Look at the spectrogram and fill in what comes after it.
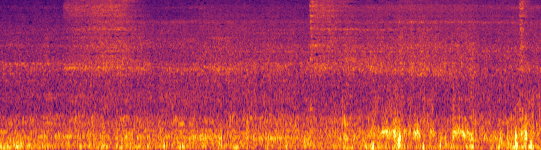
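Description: ICE high-speed train running along a farther track through the station: a steady low rumble of the train on the rails with a faint, thin high squeal from the wheels.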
